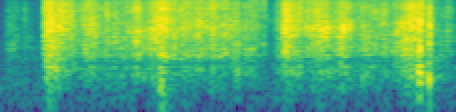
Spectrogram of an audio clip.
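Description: Grey plastic poly mailer bag crinkling loudly as hands grab and squeeze it to open it. It starts about a quarter-second in.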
